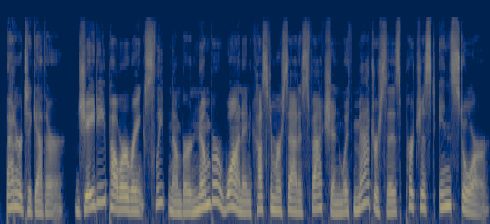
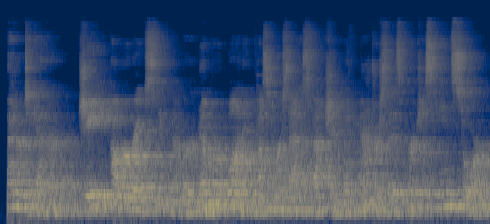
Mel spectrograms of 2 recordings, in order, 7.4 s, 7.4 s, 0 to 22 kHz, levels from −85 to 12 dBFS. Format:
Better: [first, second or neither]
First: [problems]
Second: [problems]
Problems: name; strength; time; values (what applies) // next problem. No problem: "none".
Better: first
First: none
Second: off-mic speech; far // room echo; strong; dies away in 2.6 s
